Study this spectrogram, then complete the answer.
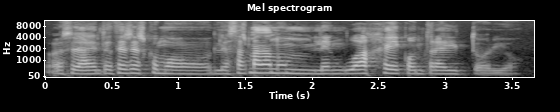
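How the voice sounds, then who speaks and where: A woman psychologist answering interview questions in a measured, explanatory way, often laughing, from Spain. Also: mid-range voice, flat delivery, gravelly, darkish tone. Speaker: psychologist guest.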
